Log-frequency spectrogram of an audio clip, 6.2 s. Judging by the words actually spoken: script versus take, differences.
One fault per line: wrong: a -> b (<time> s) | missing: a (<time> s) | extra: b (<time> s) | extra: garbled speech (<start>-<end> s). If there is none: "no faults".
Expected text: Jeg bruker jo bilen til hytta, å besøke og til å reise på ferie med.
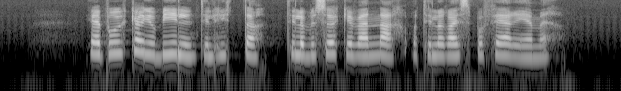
extra: til (2.9 s)
extra: venner (3.6 s)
